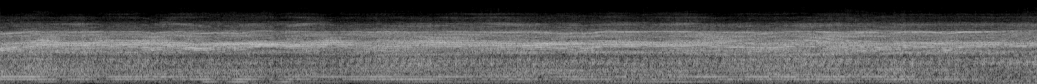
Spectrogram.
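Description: An electric polisher whirs steadily, its pitch wavering slightly as it buffs a surface.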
